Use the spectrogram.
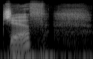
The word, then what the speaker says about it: GIF: on web pages are gif some people pronounce that jiff but it's graphics interchange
